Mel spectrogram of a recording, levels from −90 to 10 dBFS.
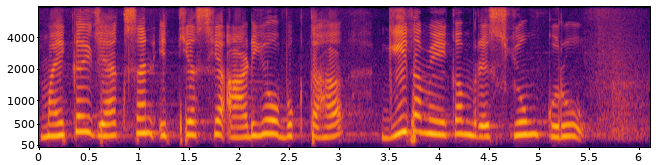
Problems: none marked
